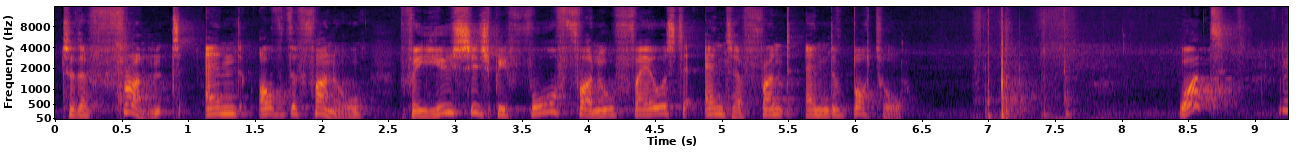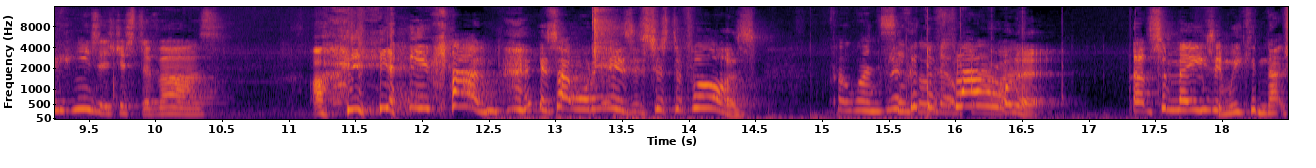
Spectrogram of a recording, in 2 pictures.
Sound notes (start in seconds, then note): 11.2 laughs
